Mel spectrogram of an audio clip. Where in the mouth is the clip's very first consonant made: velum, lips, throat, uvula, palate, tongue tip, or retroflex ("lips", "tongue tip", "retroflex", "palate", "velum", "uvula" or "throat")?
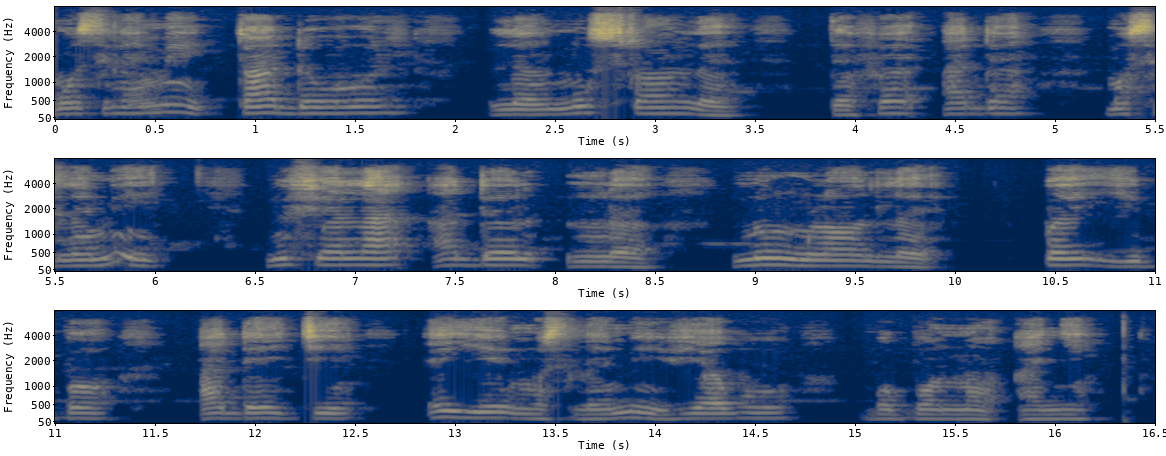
lips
